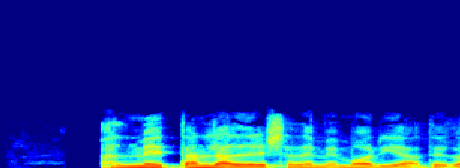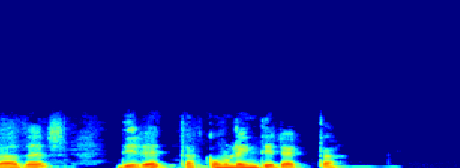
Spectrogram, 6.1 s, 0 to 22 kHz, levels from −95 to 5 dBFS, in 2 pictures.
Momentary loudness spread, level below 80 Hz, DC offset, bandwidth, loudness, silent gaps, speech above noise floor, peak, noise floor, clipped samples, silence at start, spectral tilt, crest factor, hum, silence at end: 12 LU; -58 dBFS; under 0.1%; 6.8 kHz; -18 LUFS; none; 49 dB; -2 dBFS; -66 dBFS; under 0.1%; 0.65 s; -8.5 dB/octave; 16 dB; none; 0.85 s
